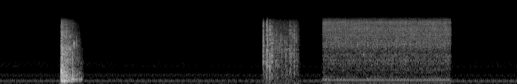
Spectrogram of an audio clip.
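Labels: At 0.58 seconds, there is thumping. Next, at 2.61 seconds, the sound of a single-lens reflex camera is heard. Finally, at 3.22 seconds, a water tap is audible.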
